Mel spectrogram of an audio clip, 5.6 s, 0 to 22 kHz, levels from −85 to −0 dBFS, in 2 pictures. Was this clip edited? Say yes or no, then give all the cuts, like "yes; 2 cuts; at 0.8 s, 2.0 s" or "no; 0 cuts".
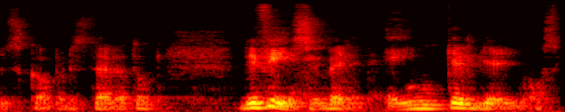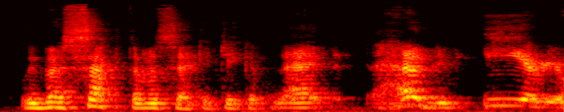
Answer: yes; 1 cut; at 2.8 s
